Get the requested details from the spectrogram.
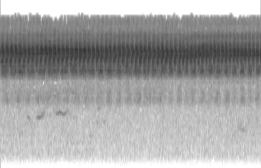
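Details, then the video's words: Cicadas in a dense, steady high-pitched buzzing chorus that pulses rapidly and evenly, with a few faint bird chirps underneath. "Cicadas | Black Screen Sounds"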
